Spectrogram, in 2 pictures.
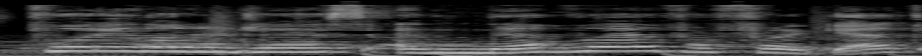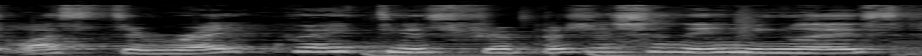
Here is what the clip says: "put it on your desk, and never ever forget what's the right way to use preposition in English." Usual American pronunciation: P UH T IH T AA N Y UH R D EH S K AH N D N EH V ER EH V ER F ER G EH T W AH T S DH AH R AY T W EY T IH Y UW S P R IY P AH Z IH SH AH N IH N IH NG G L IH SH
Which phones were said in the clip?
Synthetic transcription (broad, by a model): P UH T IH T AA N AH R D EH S AH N N EH V ER EH V ER F ER G EH T W AH T S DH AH R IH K W EY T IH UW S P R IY P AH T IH SH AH N IH N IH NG G L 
